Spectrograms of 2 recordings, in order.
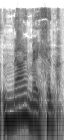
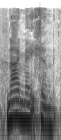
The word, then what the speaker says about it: Nijmegen: the conference was held the name of the town is Nijmegen and you got to get a little rasp to you Nijmegen wonderful something like that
